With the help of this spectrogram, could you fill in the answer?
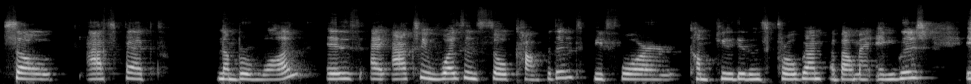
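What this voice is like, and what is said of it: Non-native English accent. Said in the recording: “I still have accent even now. I understand I have the I don't know whatever accent I have.”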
